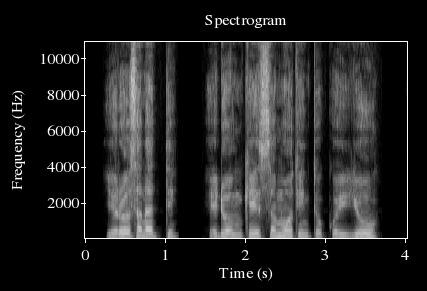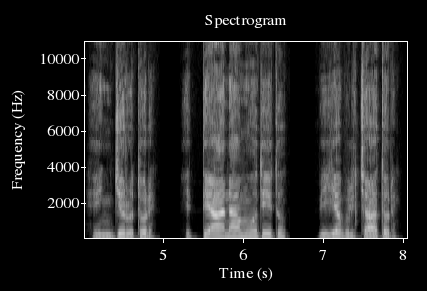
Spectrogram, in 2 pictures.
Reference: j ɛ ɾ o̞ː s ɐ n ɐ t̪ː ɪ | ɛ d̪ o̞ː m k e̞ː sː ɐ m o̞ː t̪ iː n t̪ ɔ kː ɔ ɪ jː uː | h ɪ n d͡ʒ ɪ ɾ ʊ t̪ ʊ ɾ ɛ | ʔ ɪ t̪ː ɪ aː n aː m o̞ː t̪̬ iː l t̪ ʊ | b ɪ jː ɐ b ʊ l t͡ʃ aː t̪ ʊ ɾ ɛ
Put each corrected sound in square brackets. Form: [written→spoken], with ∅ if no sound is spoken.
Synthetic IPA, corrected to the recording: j ɛ ɾ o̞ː s ɐ n ɐ t̪ː ɪ | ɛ d̪ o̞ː m k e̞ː sː ɐ m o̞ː t̪ iː n t̪ ɔ kː ɔ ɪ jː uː | h ɪ n d͡ʒ ɪ ɾ ʊ t̪ ʊ ɾ ɛ | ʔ ɪ t̪ː ɪ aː n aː m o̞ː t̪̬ iː [l→∅] t̪ ʊ | b ɪ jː ɐ b ʊ l t͡ʃ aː t̪ ʊ ɾ ɛ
